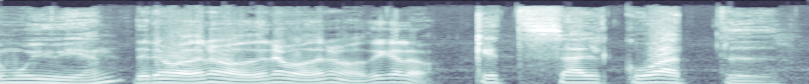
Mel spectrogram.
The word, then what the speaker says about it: Quetzalcóatl: Hay que pronunciarlo muy bien. De nuevo, dígalo. Quetzalcóatl. Quetzalcóatl, Dios del bien, hombre y sacerdote y símbolo de la inteligencia del pueblo.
